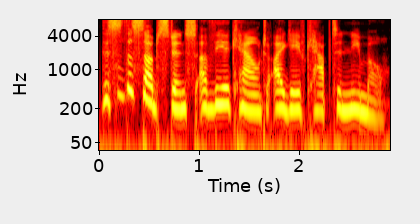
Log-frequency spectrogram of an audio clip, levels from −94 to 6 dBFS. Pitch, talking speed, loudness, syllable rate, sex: 210 Hz, 225 wpm, -18 LUFS, 5.8 syllables/s, female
